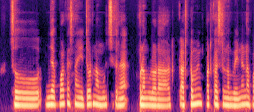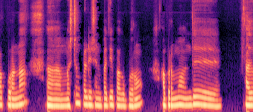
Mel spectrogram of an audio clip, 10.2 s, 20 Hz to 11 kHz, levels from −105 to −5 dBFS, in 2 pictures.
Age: 20-39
